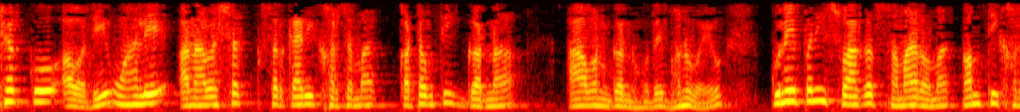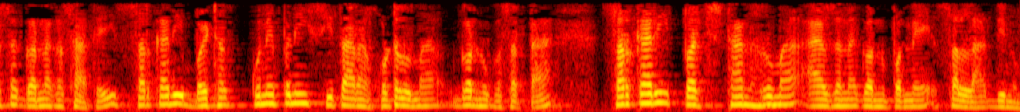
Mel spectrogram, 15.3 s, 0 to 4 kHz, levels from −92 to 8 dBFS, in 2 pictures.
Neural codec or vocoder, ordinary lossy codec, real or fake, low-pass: none; none; real; 3.6 kHz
